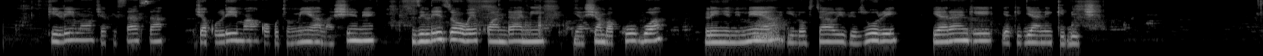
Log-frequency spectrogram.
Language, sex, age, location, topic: Swahili, male, 18-24, Dar es Salaam, agriculture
